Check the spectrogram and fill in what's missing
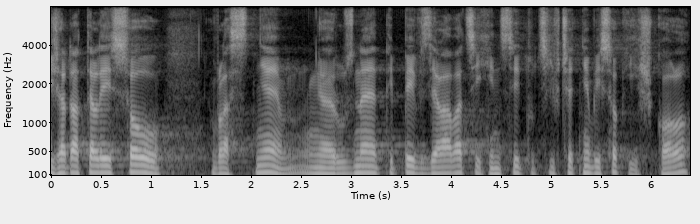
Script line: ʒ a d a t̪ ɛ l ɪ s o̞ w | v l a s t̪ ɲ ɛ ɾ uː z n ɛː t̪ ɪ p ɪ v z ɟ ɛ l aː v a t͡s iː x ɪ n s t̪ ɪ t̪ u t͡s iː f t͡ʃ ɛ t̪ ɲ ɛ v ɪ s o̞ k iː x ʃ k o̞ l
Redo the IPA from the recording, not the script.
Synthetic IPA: ʒ a d a t̪ ɛ l ɪ s o̞ w | v l a s t̪ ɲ ɛ ɾ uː z n ɛː t̪ ɪ p ɪ v z ɟ ɛ l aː v a t͡s iː x ɪ n s t̪ ɪ t̪ u t͡s iː f t͡ʃ ɛ t̪ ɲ ɛ v ɪ s o̞ k iː x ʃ k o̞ l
